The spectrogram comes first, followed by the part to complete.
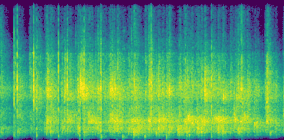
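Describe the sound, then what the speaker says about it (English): A live startup pitch event audience applauds the founders who pitched: dense, steady clapping from many hands fills the room throughout, with no speech over it. "Round of applause, too, to all the brave founders that got up and gave their pitch"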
